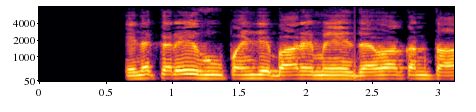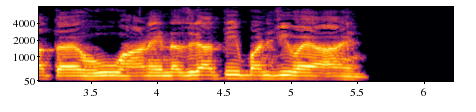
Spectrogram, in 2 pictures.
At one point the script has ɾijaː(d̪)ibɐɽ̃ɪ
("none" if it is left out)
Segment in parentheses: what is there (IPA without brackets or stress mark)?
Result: t̪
